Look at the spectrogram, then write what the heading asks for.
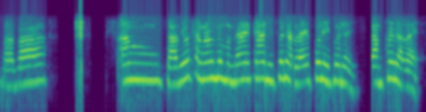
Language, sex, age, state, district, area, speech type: Bodo, female, 60+, Assam, Chirang, rural, conversation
